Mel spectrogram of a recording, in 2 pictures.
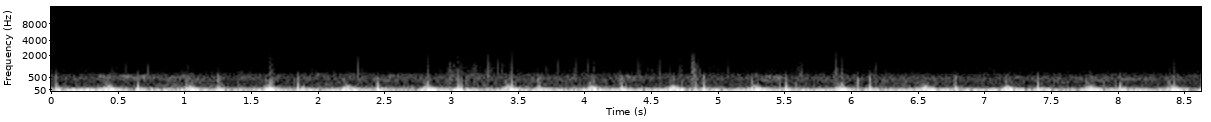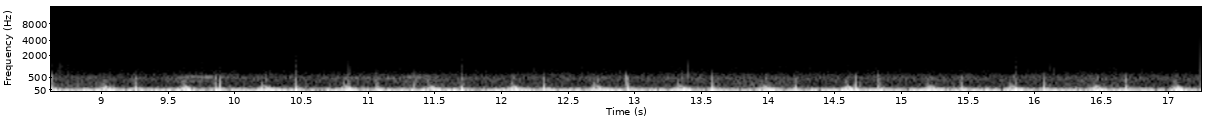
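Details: Heartbeat recorded after running: fast, deep thumping beats at roughly 100 a minute over a low hum; rapid heartbeat after exercise.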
